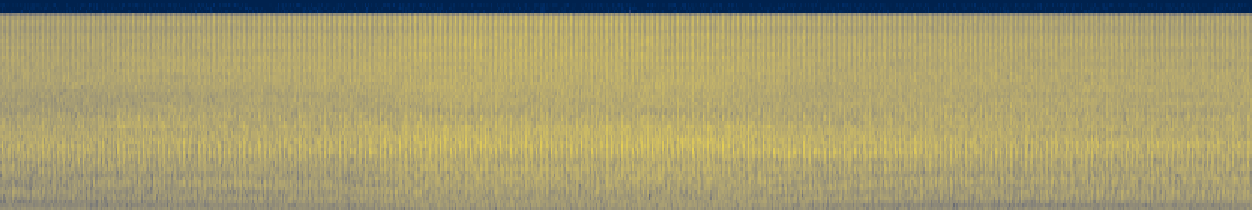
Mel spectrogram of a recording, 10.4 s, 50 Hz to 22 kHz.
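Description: Mitsubishi Rosa's 4M51 four-cylinder diesel engine idling steadily, heard through the open engine hatch in the cab. It grows louder for a few seconds in the middle, then eases back.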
